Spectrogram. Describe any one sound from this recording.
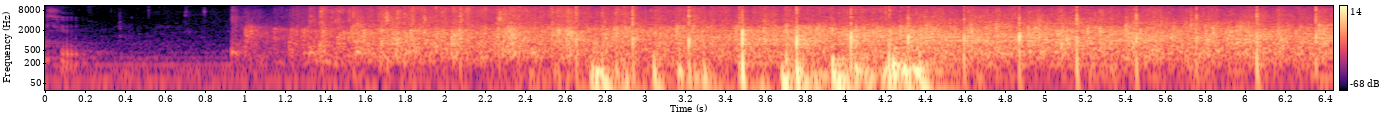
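An audience applauds loudly in a large room.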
